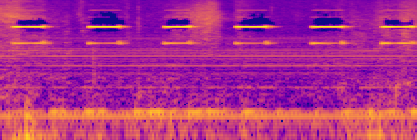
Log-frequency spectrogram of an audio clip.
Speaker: I might be going the UPS switch I'm running off is complaining about low power now I guess these batteries aren't lasting as well as Hollywood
